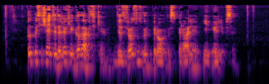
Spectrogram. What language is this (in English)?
Russian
